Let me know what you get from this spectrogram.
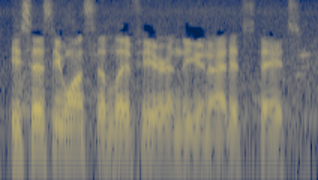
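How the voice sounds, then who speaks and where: A man reporting from outdoors at a border crossing, asking people quick questions. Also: mid-range voice, steady tone, a crowd in the background. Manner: quick, questioning, switches to Spanish. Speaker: field reporter. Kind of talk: on-the-scene news report. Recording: outdoor field recording.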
